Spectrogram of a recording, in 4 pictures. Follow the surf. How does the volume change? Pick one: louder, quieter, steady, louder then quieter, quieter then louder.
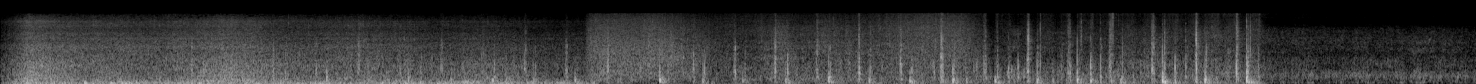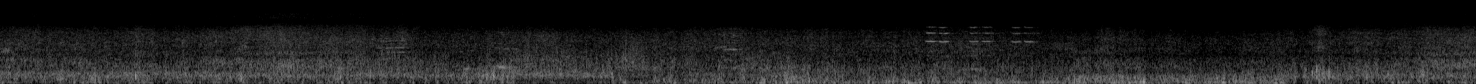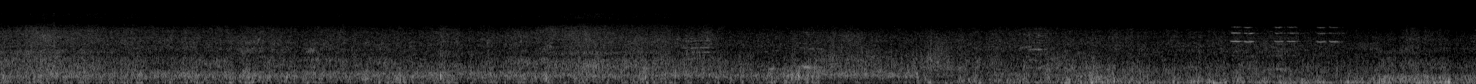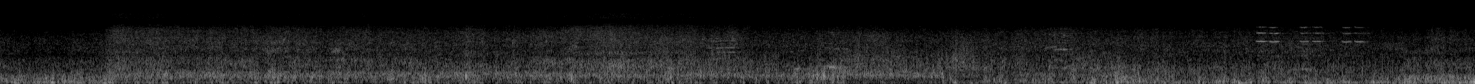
quieter.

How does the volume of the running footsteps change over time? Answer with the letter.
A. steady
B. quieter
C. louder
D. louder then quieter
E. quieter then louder
C.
